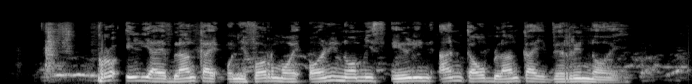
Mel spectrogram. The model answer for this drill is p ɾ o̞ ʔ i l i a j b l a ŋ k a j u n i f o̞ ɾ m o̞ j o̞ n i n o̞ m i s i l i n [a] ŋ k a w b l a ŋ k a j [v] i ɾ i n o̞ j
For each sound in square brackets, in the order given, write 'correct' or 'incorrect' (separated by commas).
correct, correct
